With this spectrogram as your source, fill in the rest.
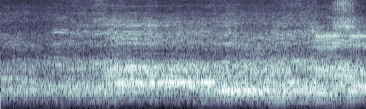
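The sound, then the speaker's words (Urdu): A crowd chants religious slogans in praise of Hazrat Ali. The voices blend into a loud, sustained mass that swells after the first moment and holds steady to the end. “چلو نعرے لگا کر بھی حضرت علی کا ذکر کر لیتا ہوں.”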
